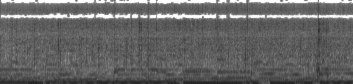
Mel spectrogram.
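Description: Bok choy sizzling in oil in a frying pan, with scattered small pops and crackles. Background music with low held notes plays under it.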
